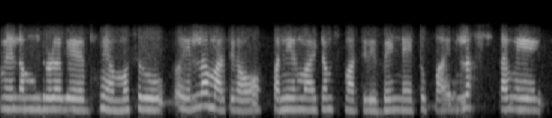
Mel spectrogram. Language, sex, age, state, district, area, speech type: Kannada, female, 30-45, Karnataka, Bellary, rural, conversation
